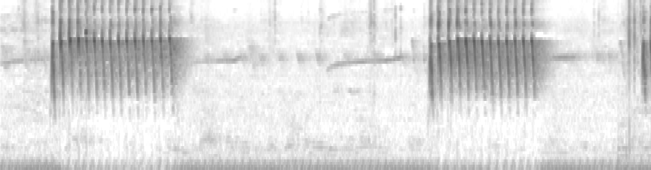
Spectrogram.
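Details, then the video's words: Crystal blue robin delivering its ngebren song for training magpie robins: two rapid, rattling high trills about three seconds apart, a thin rising whistle in the gap, and the start of another burst at the end. "CIBLEK KRISTAL GACOR NGEBREN COCOK UNTUK MASTERAN SUARA JERNIH"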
